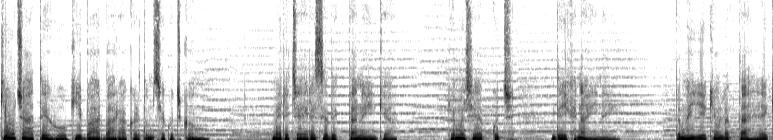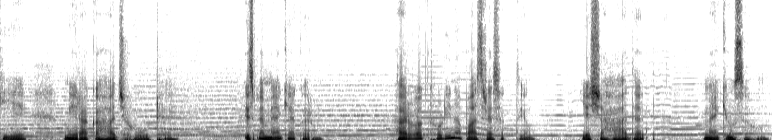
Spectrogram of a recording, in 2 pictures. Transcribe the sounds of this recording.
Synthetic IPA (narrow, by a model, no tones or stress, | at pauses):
kjõːt͡ʃaːɦt̪eɦokibaːɾbaːɾaːkəɾt̪ʊmsekʊt͡ʃʰkɐɦũː | meːɾet͡ʃɛɦɾesed̪ɪkʰt̪anɐɦĩkijaː | kimʊd͡ʒʱeɐb̚kʊt͡ʃʰ | d̪eːkʰnaɦinɐɦĩ | t̪ʊmɦẽjekjõlɐɡt̪aɦɛkijeː | meːɾakɐɦad͡ʒʱṵːʈhɛː | ɪsmẽmɛ̃kjaːkɐ̰ɾṵ̃ː | hɐɾʋɐk̚t̪ʰːoːɽinapaːsɾɛɦsɐk̚t̪ḭɦṵ̃ː | jḛːʃɐɦaːd̪ət̪ | mɛ̃ːkjõːseɦũː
